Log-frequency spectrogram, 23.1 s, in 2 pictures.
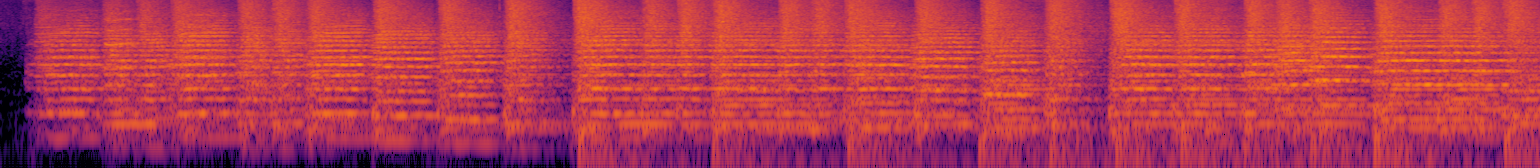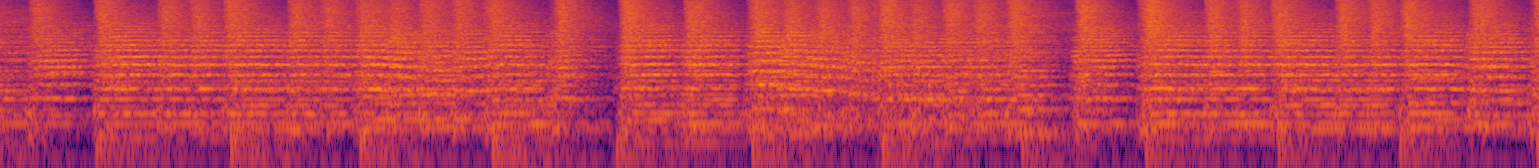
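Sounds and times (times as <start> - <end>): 
6th grade band playing a regal march at a concert: 0.0 - 23.0.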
